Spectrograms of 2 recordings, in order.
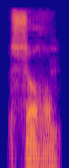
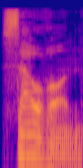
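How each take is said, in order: First: Sauron said so-ron, AU as a French O, nasal ending; wrong French o. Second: Sauron said saou-ron, AU like English how, with a rolled R; Sauron as sour. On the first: Reader showing the wrong French reading, Sauron with a plain O. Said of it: "et non". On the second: Reader teaching Sindarin vowels, Sauron rhymed with sour. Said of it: "ce qui donne en français". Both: Shown as a demonstration.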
